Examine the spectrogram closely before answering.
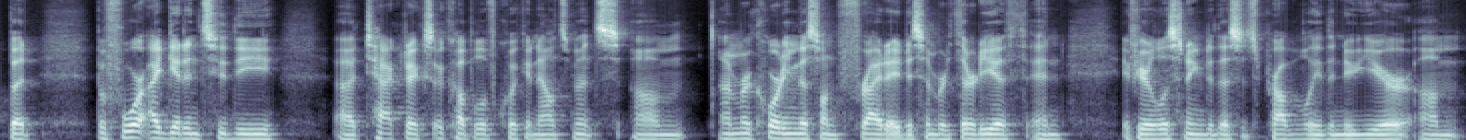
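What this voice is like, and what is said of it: Slightly hoarse, worn voice. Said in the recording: “My voice is a little bit gone because I've had a bit of a head cold”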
